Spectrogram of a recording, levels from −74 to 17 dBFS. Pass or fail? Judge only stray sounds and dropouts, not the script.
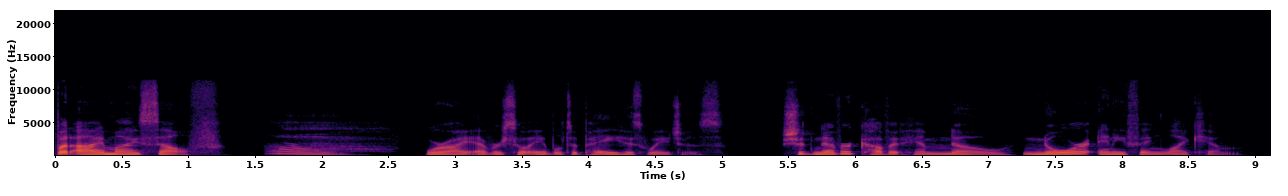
fail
